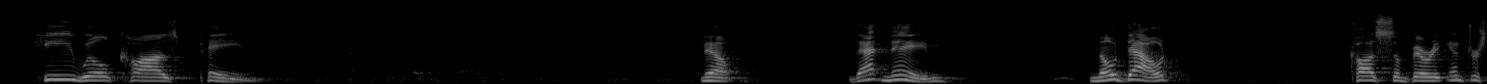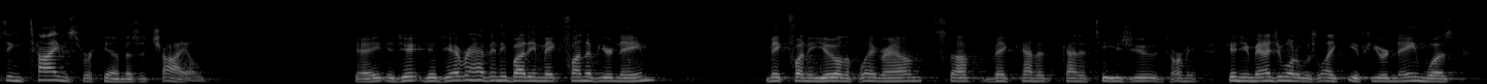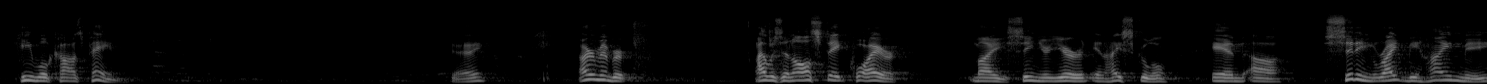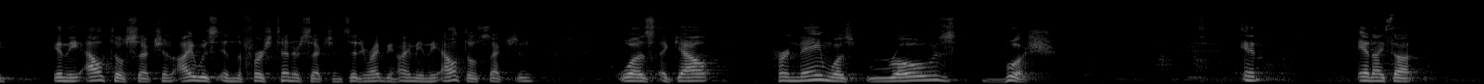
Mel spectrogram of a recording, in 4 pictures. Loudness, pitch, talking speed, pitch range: -40 LUFS, 165 Hz, 115 wpm, 150-180 Hz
